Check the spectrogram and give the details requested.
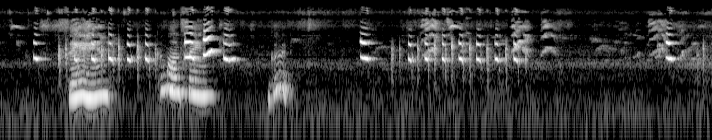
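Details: Pet cockatiel singing indoors when its owner urges it to sing. Low human speech is heard early on, then the bird gives bright whistles and quick runs of repeated chirping notes.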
